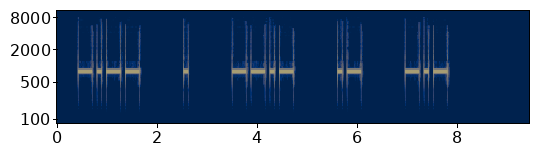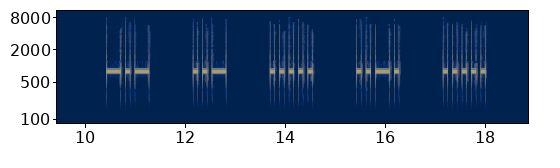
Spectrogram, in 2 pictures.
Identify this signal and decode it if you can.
Morse code, heard as a keyed tone, about 13 wpm, spaced as for 7 wpm, 800 Hz. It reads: YEQAK KU5F5
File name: LEZIONI / 8 YJ45 / 8 YJ45 ws 12wpm 3146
